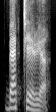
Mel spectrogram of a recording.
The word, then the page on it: bacteria: Indian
